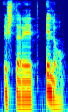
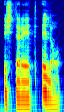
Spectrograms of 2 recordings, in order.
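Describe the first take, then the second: No difference in how they are said.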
